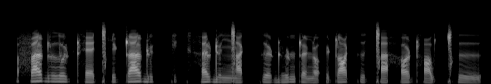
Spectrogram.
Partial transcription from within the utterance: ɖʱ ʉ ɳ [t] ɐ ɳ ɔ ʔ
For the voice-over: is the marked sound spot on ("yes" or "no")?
no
